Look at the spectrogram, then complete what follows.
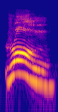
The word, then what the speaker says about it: wrong: WR, wrong, right. WRIGHT, not RIGHT. Well, letters W is silent.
